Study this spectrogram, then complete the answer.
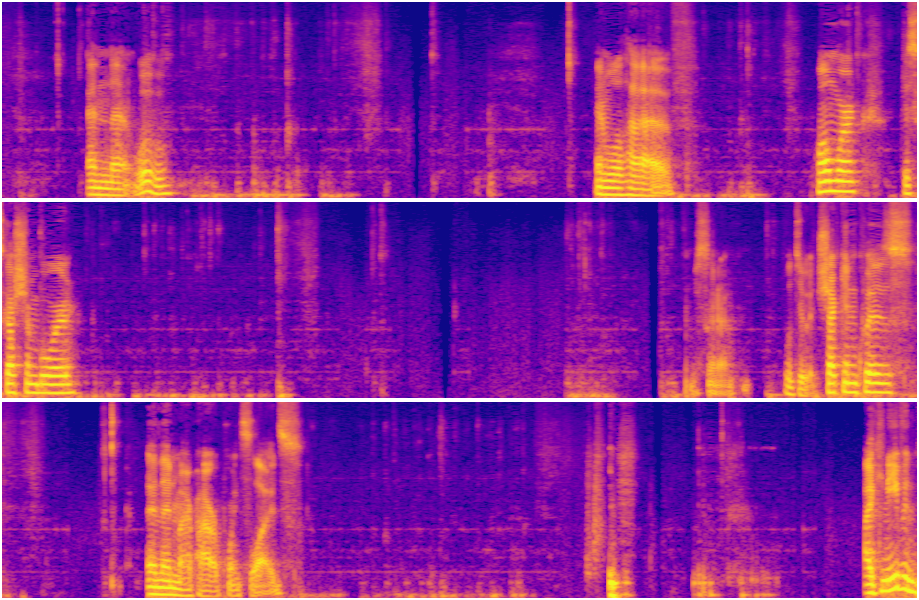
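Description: A man speaks calmly into a microphone, close by, in short phrases with pauses.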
